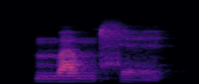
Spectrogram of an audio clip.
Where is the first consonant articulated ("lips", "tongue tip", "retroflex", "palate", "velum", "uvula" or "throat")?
lips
